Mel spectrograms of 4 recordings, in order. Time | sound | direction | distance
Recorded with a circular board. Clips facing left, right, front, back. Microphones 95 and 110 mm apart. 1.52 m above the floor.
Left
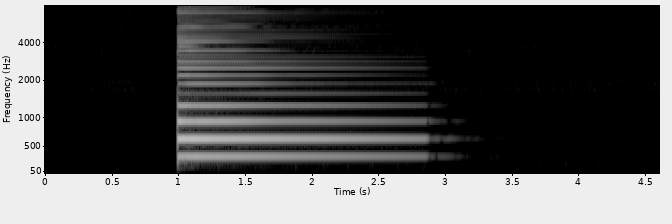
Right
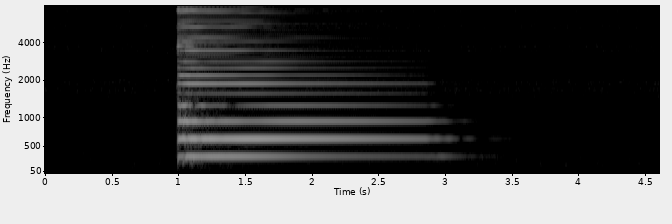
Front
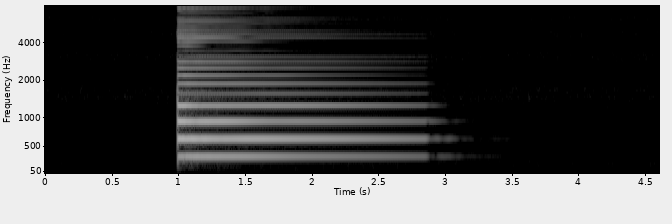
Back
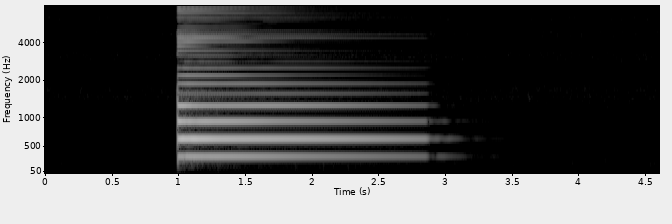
1.0 | a guitar | 95° left | 0.8 m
